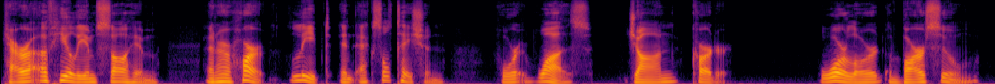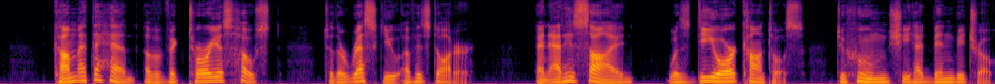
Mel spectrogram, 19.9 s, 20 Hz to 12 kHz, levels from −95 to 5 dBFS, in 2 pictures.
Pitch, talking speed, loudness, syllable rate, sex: 130 Hz, 150 wpm, -22 LUFS, 4.4 syllables/s, male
